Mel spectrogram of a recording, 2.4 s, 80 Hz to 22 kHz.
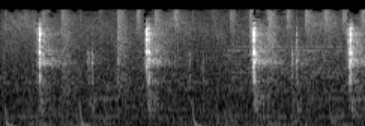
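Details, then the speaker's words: Tevo Tarantula Pro 3D printer during assembly, carriage moved by hand on the lead screw: sharp little clicks about every 0.7 seconds on upward travel; brass nut has play because no anti-backlash nut is fitted. "Pues en principio para abajo va bien y para arriba sí que le noto lo que le pasa a todas estas máquinas, que como no tenemos un anti-backlash, hay un poco de juego."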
